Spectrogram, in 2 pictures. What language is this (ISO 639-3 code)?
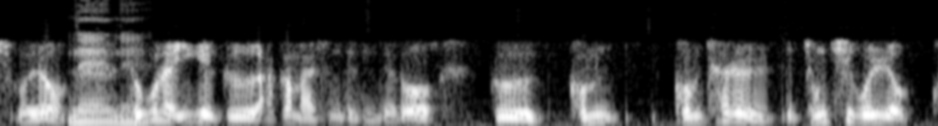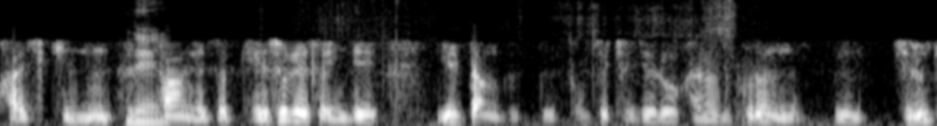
kor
